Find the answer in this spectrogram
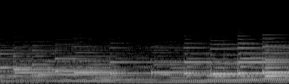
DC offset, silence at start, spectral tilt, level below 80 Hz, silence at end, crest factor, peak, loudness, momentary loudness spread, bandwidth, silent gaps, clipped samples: under 0.1%; 0 s; -9 dB/octave; -66 dBFS; 0 s; 16 dB; -14 dBFS; -30 LUFS; 8 LU; 5.4 kHz; none; under 0.1%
